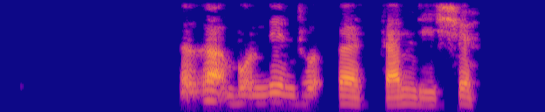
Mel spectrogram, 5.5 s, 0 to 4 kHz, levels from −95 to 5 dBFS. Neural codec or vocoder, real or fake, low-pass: none; real; 3.6 kHz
